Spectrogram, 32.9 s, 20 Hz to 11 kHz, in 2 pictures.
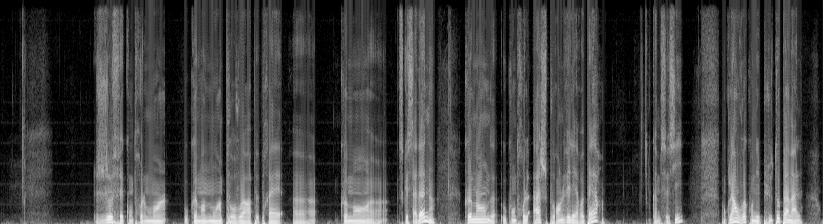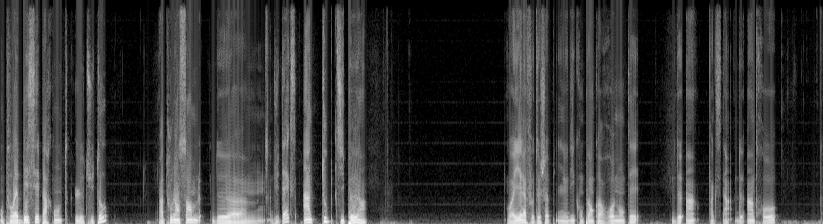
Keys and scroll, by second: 1.6 super+-, 8.0 super+h, 10.0 super+h, 23.3 Down, 29.4 shift+Down, 30.0 shift+Down, 32.5 shift+super++.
